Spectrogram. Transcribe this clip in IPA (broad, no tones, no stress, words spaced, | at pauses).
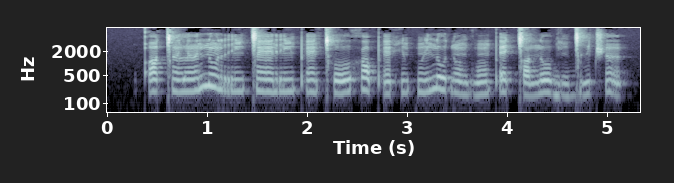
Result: qʼɒǀə̃lə̃nõ rĩǀɛ̃rĩ pʼɛ̃ǀʰoxɒ pʼɛ̃hĩkʷĩno ɗõɡʱõpʼɛ ǀɒnoɡĩ ɡ͡ǀɨt͡ʃʼə̃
